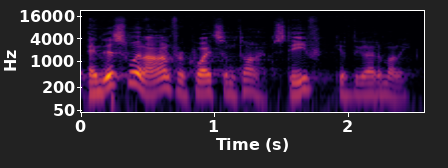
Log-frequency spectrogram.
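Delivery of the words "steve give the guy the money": still small voice. Retold or imitated. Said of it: "still small voice".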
